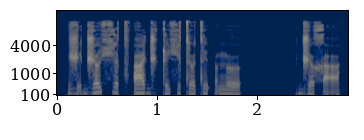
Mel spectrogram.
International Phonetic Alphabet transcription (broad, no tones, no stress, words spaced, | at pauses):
ʒə̰d͡ʒœ çə t͡sʼa d͡ʒœʈiçətɵ tiʔə̰n̪ɵ | d͡ʒœxa̰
